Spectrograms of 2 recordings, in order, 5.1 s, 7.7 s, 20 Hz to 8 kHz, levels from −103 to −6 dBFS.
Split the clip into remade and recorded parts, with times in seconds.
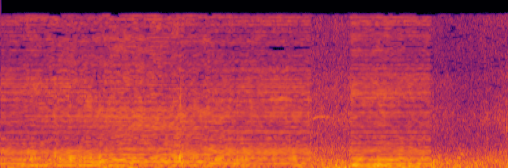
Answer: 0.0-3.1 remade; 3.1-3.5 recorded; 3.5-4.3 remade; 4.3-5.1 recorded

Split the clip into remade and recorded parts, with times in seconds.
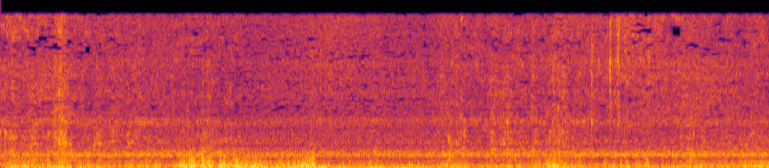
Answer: 0.0-2.4 remade; 2.4-4.4 recorded; 4.4-7.7 remade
